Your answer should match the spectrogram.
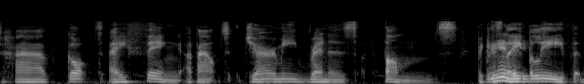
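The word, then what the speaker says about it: Renner: r there too many RS in there Jeremy Jeremy Rena Jeremy Rena jery Rena Jeremy Rena I said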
